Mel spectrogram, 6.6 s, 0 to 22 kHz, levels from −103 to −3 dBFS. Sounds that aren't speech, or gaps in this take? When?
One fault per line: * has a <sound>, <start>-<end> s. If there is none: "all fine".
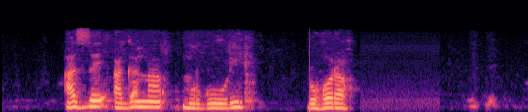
all fine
